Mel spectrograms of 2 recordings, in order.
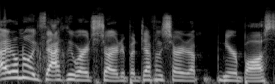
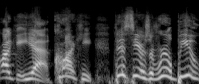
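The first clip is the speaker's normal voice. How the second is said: bad, clumsy, high-pitched Australian accent; 6 semitones higher than usual. Asked for more Australian phrases, do a terrible Crocodile Hunter impression. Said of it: "I was going to do the crocodile hunter".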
